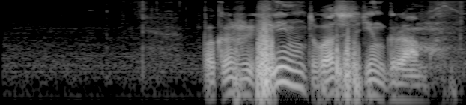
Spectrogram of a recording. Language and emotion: Russian, neutral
